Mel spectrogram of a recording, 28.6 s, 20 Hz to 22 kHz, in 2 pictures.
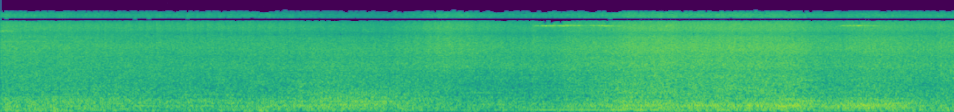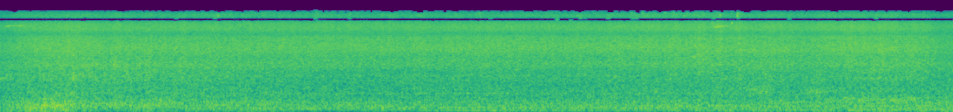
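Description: Istobal M'NEX 22 rollover car wash working over a car: rotating wash brushes and water spray against the wet bodywork make a steady rushing noise, swelling a little about ten to fifteen seconds in.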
